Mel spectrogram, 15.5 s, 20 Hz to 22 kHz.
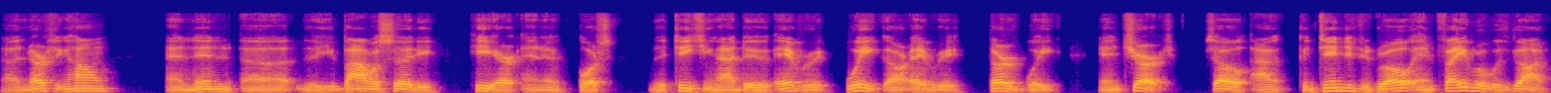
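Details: Dysarthria in an adult man with ALS diagnosed February 2024, after earlier diagnoses of Parkinsonism, Parkinson's disease, spastic paraplegia and primary lateral sclerosis; his speech and walking are failing, and hand use is limited.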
